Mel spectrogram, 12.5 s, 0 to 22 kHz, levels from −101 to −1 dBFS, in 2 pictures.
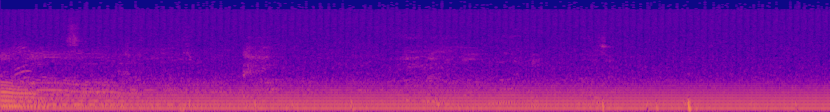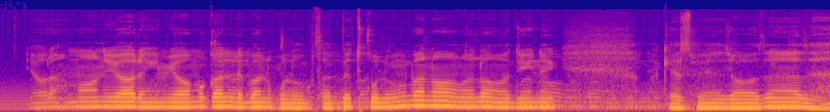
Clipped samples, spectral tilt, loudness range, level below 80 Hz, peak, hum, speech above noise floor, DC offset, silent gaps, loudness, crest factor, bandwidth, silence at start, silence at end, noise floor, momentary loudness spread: under 0.1%; -8 dB/octave; 21 LU; -60 dBFS; -10 dBFS; none; 21 dB; under 0.1%; none; -25 LUFS; 16 dB; 15 kHz; 0 s; 0 s; -45 dBFS; 23 LU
